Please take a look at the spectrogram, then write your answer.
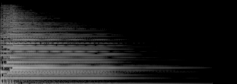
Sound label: D 7th Suspended 2nd Suspended 4th, Guitar, Open G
